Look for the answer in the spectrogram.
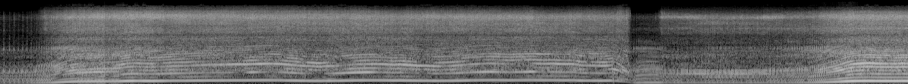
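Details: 1997 Poulan 2150 chainsaw, 23 years old, owner guesses 2.1 displacement; warm, just run; dull chain cutting box elder tops. High steady two-stroke revs, bogging slightly in the cut then revving freely; normal cutting.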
